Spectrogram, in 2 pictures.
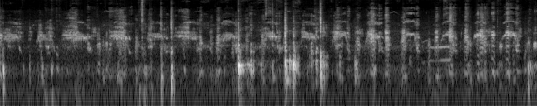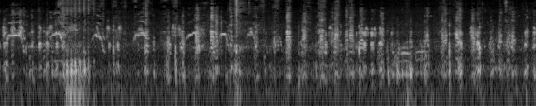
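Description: A flock of domestic ducks and other fowl calling over one another, a steady stream of short overlapping calls. A brief rustling thump about twelve seconds in.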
